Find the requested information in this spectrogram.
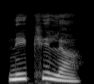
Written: ನಿಖಿಲ

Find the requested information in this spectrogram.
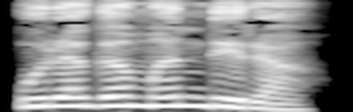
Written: ಉರಗಮಂದಿರ

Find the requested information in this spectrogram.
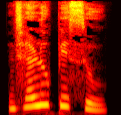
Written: ಝಳಪಿಸು

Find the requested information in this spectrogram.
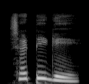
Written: ಚಿಟಿಕೆ

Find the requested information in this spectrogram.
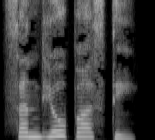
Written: ಸಂಧ್ಯೋಪಾಸ್ತಿ

